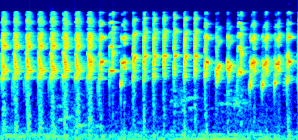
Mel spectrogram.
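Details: Lovebird giving a quick regular series of harsh high notes, about eight per second, with a few thin whistled accents; used to coax quiet lovebirds into answering.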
